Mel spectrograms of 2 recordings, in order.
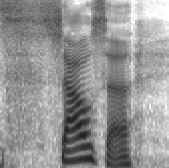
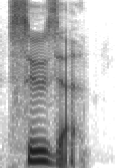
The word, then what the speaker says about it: Sousa: Perhaps the mispronunciation of the name of the March King was humorous, but I wanted to report the OU in Sousa is pronounced like you, like Suze. Okay, Sousa.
